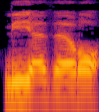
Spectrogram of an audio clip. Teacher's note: خلصوا الذال من الراء، ليذرا عشان ما تنقلبش الذال إلى ظاء فتطلع ليذرا.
